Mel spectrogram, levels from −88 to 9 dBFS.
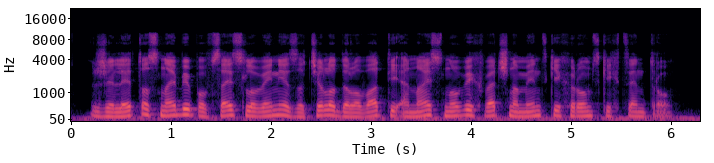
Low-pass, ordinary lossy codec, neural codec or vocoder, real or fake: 9.9 kHz; none; none; real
